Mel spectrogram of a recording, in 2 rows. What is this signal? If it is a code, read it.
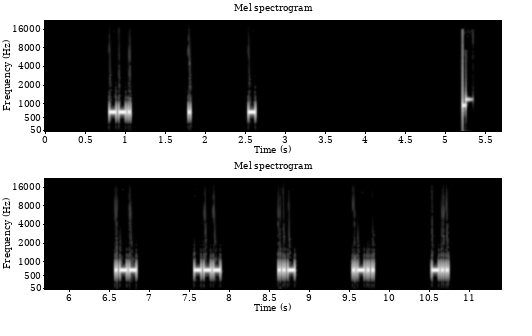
Morse code, heard as a keyed tone, about 37 wpm, spaced as for 11 wpm, 700 Hz. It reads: GET WOULD
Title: 8x Character Spacing - Top 300 Words - 40wpm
